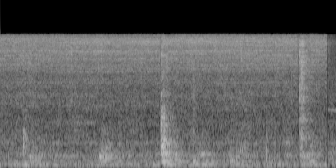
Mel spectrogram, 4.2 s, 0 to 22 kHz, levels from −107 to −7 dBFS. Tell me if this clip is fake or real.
real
